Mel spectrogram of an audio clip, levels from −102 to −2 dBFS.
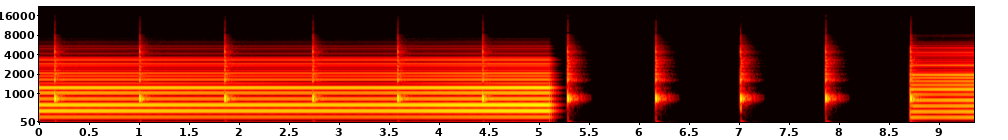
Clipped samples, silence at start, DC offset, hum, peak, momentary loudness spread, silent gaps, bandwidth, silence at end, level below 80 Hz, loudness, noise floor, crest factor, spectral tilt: under 0.1%; 0 s; under 0.1%; none; -16 dBFS; 12 LU; 5.52-6.16 s, 6.40-7.01 s, 7.25-7.86 s, 8.10-8.71 s; 8.4 kHz; 0 s; -80 dBFS; -32 LUFS; under -90 dBFS; 18 dB; -5 dB/octave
